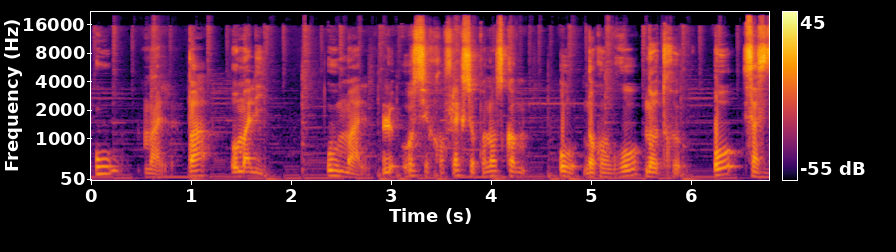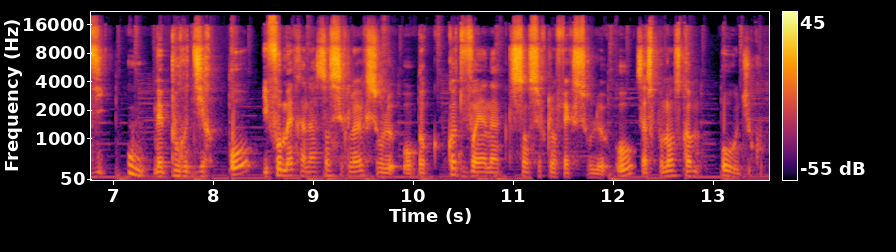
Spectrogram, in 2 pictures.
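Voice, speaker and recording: A young man from Madagascar giving a casual, chatty pronunciation lesson, repeating each example slowly. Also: fairly low pitch, breathy edge. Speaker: language tutor, video creator.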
